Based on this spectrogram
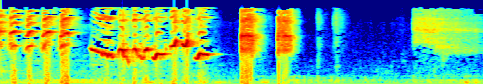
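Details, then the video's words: White-rumped shama (murai batu) relaxed lure song meant to get stuck or post-moult birds singing: quick high notes, then a tumbling run of twisting whistles, two harsh chips and a faint rasp. "SUARA MURAI BATU SANTAI untuk Memancing BUNYI NYAUT"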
